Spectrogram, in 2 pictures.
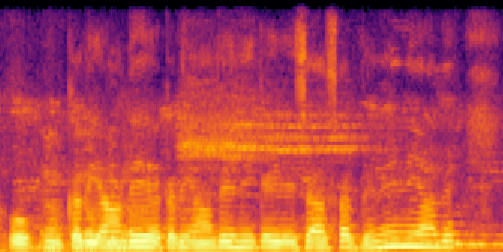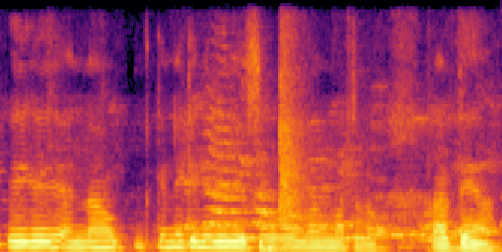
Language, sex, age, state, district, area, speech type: Punjabi, female, 60+, Punjab, Jalandhar, urban, spontaneous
